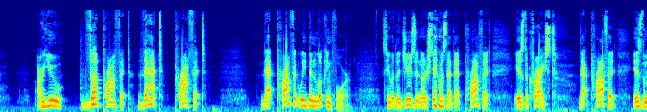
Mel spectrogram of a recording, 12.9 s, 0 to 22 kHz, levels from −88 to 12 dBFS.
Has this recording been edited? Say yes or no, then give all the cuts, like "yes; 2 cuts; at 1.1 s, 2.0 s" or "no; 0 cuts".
no; 0 cuts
